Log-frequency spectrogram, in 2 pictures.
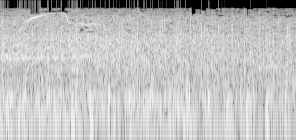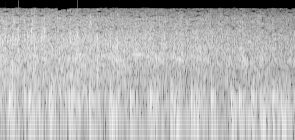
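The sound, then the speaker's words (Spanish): A large crowd at a political rally cheers and applauds in a loud, dense, continuous roar of clapping and shouting that runs for about twelve seconds and eases slightly toward the end. “Vamos a darle un aplauso a Evo desde aquí, la Bolivia.”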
